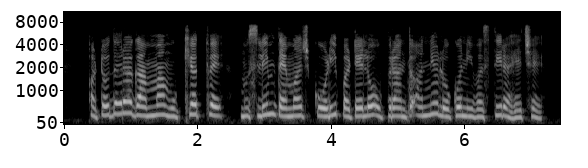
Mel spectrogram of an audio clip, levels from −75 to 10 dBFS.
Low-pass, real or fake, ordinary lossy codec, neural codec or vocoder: 7.2 kHz; real; none; none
